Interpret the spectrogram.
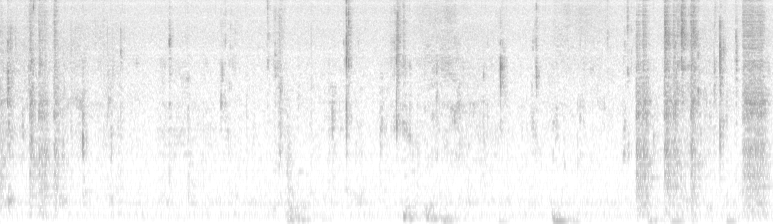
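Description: Close-up chewing and mouth sounds of a person eating breaded chicken nuggets: irregular small clicks and smacks, with a few soft low thumps.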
